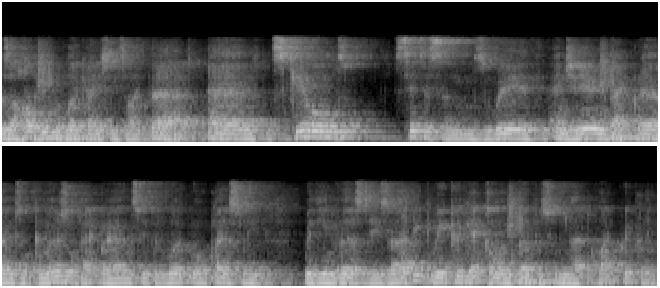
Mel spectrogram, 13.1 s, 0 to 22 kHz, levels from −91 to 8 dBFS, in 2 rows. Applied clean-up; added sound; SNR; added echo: neural separator model SepFormer DNS4.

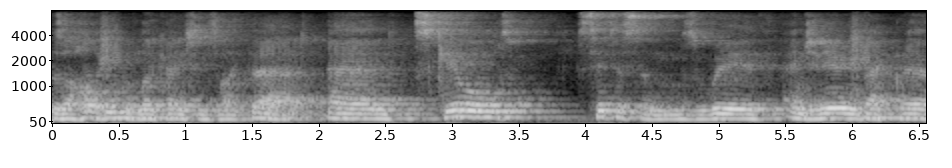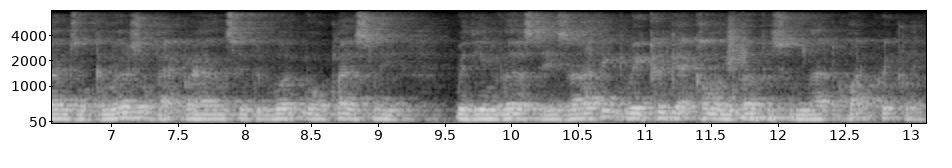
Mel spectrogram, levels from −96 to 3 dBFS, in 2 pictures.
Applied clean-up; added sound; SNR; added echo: none; Guitar; 15 dB; reverberation time 1.1 s.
